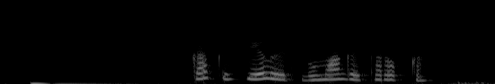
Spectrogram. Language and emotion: Russian, neutral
